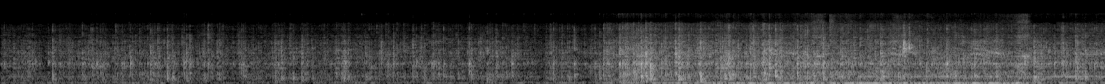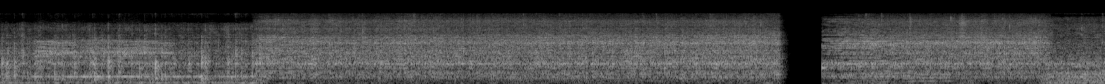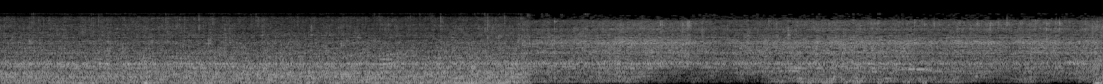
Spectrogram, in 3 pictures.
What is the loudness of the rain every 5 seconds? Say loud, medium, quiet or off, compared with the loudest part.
medium, loud, loud, loud, loud, loud, loud.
